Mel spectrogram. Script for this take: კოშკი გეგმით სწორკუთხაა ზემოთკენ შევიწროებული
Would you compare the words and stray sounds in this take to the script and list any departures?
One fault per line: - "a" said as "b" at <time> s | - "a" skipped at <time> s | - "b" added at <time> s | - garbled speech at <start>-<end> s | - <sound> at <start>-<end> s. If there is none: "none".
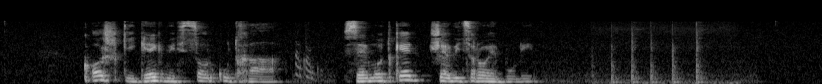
- chirp at 3.0-3.3 s
- thud at 5.9-7.5 s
